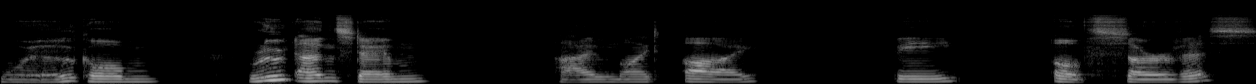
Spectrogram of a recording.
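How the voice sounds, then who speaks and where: A man's put-on character voice at a medium pitch, very slow in pace, with long, frequent pauses. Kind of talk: polite, service-oriented.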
